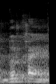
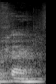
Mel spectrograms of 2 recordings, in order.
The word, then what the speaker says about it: Durkheim: Durkheim da kendince bu böyle mi okunuyor hocam? Durkheim diye okunuyor. Durkheim.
